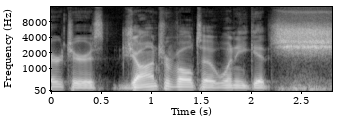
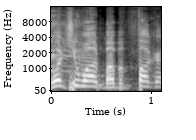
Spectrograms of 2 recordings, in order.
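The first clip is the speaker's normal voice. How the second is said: very high, loud, raised voice; 13 semitones higher, 6 dB louder than usual. Picturing the phone assistant talking back: Samuel L. Jackson voice. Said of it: "change my voice of Siri to Samuel L. Jackson".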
